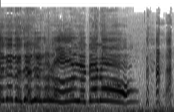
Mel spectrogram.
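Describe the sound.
Someone cries in a loud, high, wavering wail with breathy sobbing breaks, ending in a few short whimpers.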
